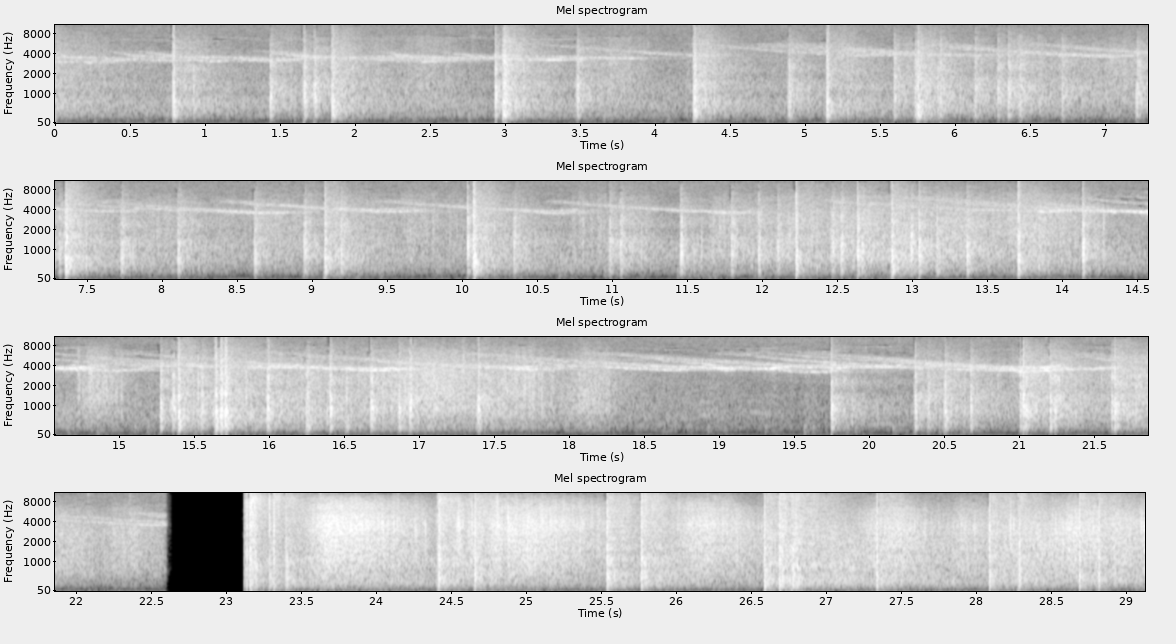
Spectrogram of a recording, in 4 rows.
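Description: Fireworks display: a rapid, continuous run of bangs and crackling, with repeated high whistles falling in pitch through the first two-thirds. A short gap of silence comes about 23 seconds in, after which denser crackling resumes.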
